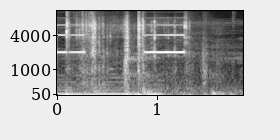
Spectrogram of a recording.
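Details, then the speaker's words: BMW E46 M54 after fuel filter replacement, ignition on to re-prime the fuel line (cycled three times): faint clicks then a thin high whine for about a second that cuts off; fuel pump priming normally. "Alors donc voilà, donc pour réamorcer toute la durite, en fait, bah c'est simple. Hein. Vous mettez le contact."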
